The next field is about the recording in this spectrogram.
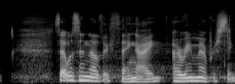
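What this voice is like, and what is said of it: Emotional, choked-up voice. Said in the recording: “Sorry, I'm getting emotional about it”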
